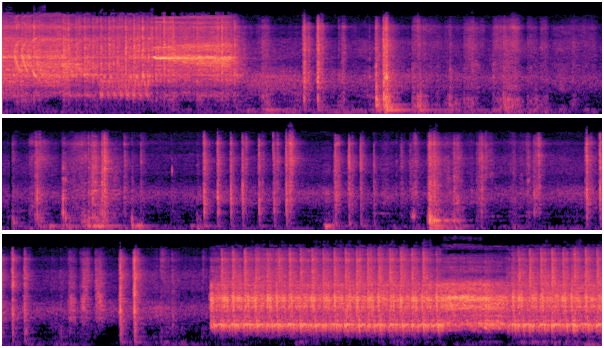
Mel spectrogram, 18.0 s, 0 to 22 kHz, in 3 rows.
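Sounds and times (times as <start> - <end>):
plastic toy parts clicking: 10.8 - 12.4.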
